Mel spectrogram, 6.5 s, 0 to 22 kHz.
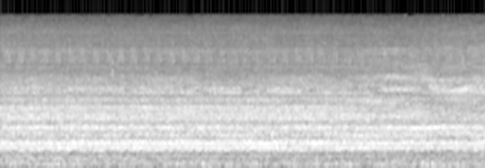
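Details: Volvo V70R idle: steady hiss and rough whirring with a faint high whine on top; noise disappears with the serpentine belt removed, so the alternator is suspected, probably a bad bearing; owner plans to replace it.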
